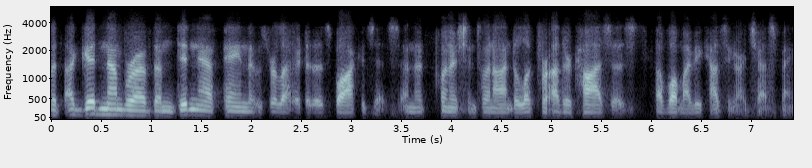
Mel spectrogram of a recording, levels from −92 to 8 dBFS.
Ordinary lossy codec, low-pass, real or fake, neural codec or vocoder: Opus, 24 kbps; 5.4 kHz; fake; codec, 24 kHz, 0.9 kbps, DualCodec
